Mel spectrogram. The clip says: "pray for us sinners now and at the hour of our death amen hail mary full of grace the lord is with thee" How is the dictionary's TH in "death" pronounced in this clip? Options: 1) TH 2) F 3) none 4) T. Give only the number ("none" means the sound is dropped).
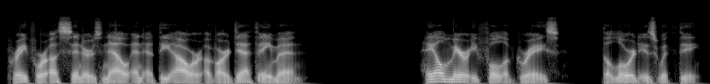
1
